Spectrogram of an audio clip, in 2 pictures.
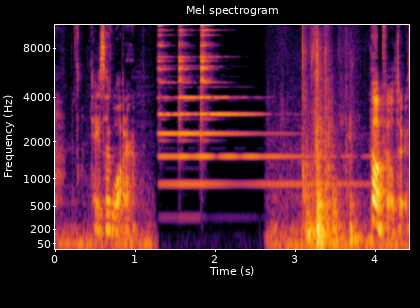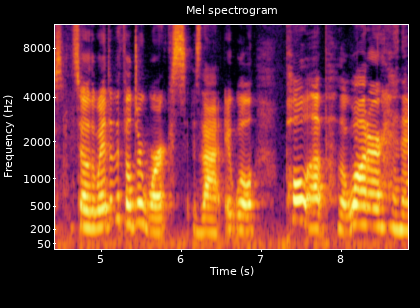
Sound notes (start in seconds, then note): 1.2 bell dings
